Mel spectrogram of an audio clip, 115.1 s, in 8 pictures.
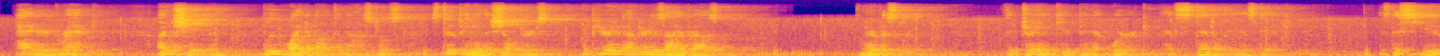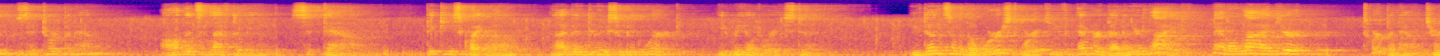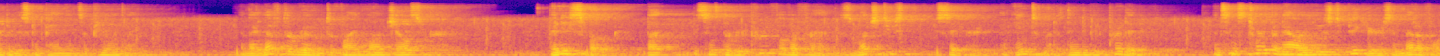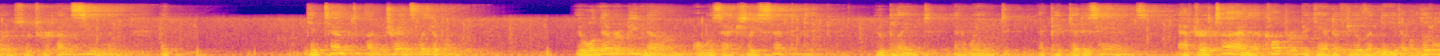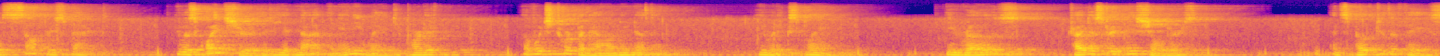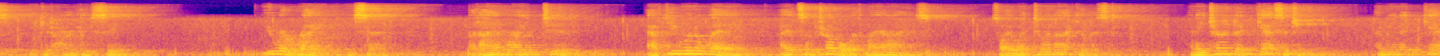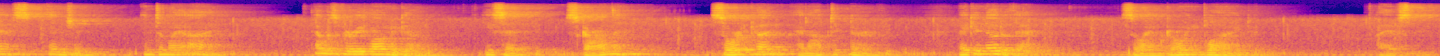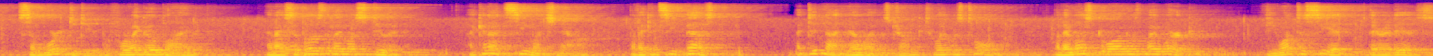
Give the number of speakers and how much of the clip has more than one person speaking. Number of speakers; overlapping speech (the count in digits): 1, no overlap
